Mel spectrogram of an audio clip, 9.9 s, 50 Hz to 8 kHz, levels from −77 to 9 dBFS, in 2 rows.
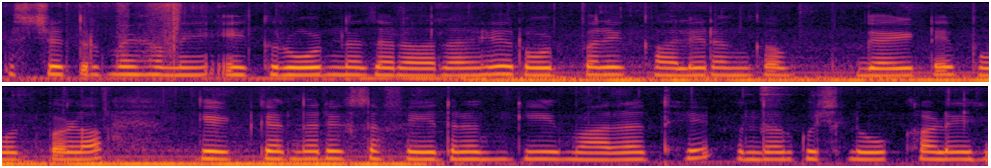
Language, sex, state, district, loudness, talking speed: Hindi, female, Madhya Pradesh, Bhopal, -17 LUFS, 205 wpm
